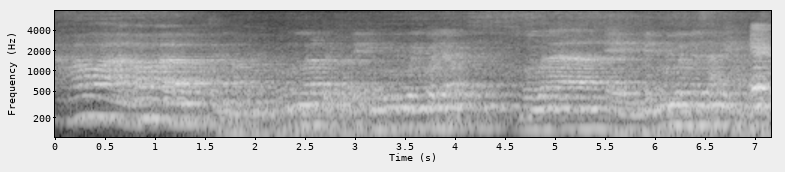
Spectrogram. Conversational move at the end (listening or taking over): taking over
